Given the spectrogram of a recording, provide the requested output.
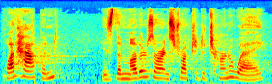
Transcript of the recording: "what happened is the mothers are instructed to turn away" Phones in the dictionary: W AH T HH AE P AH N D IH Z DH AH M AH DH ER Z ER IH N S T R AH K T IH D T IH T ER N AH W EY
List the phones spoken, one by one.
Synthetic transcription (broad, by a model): W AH T HH AE P AH N D IH Z DH AH M AH DH ER Z ER IH N S T R AH K T IH D T IH T ER N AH W EY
